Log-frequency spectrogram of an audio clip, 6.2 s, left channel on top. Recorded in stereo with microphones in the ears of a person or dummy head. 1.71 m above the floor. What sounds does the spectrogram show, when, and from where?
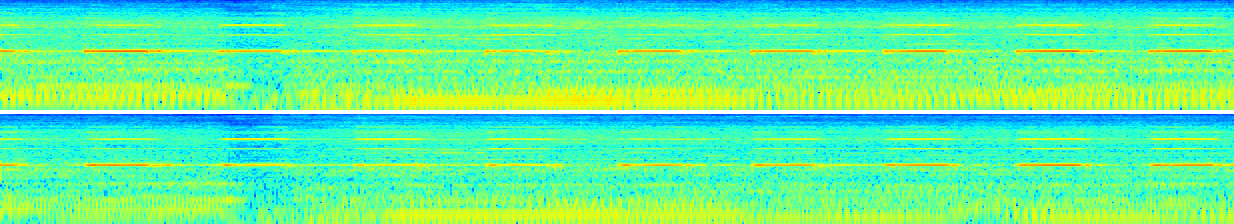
0.0 s an engine running: 30° left (ahead or behind), 1.4 m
